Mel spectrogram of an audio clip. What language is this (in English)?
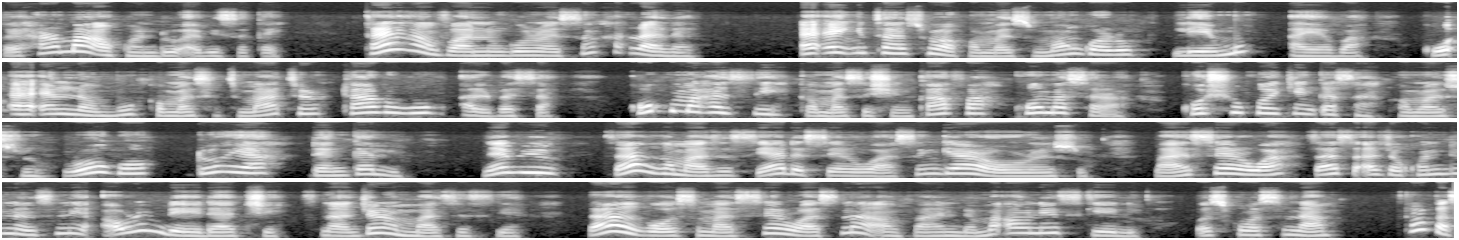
Hausa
